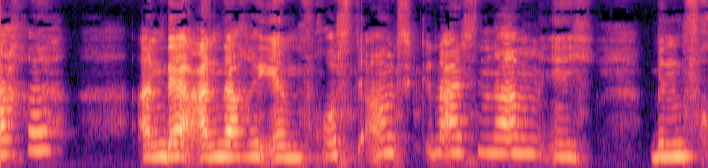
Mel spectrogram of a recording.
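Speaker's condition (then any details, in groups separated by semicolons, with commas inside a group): Ataxia; ataxia affecting hands and fingers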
